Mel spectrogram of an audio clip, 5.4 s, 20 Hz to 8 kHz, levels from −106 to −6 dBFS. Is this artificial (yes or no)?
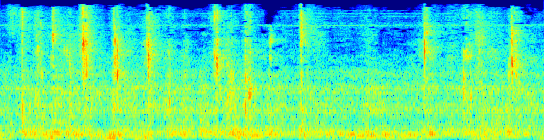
no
